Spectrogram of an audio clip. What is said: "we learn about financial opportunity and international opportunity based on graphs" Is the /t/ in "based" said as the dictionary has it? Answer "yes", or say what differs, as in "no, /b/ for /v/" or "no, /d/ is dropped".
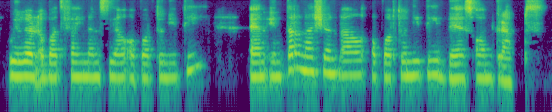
no, /t/ is dropped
